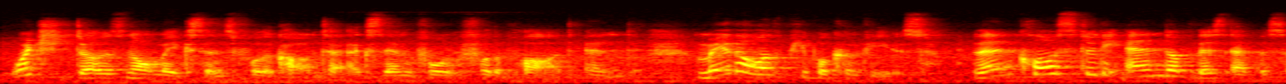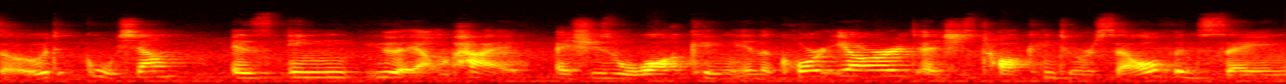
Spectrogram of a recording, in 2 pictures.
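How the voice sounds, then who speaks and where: A woman with a bright, sharp voice explains dialogue in a lively, chatty way, laughing often as she goes. A faint hiss sits under her voice. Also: medium pitch, normal speed, low-quality recording. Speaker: commentator explaining drama dialogue. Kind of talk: explanatory chat.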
